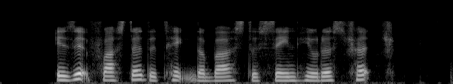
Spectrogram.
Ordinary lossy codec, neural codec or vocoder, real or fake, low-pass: none; codec, 16 kHz, 4.8 kbps, FACodec; fake; none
